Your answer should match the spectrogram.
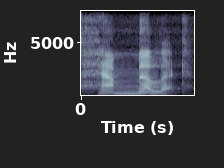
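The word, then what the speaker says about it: המלך: pronounce it Melech and we put the article on it becomes hamelic good coal means Voice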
